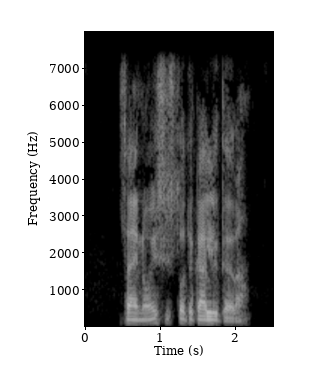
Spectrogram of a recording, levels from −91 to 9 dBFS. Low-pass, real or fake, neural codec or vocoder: 7.2 kHz; real; none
